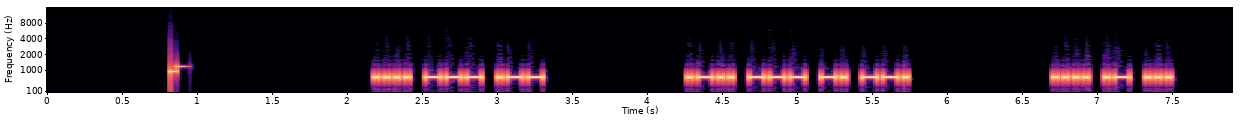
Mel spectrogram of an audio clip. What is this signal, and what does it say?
Morse code, heard as a keyed tone, about 36 wpm, 700 Hz. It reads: HOW LONG HAS
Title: 4x Word-Spacing - Sentences from Top 100 Words - 35wpm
